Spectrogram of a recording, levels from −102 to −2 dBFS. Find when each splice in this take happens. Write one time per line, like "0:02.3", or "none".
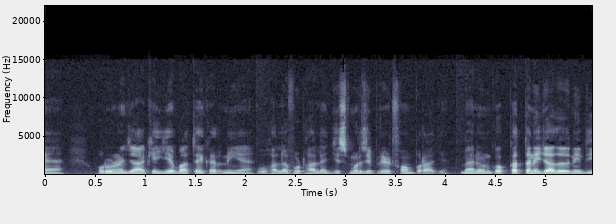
0:02.1
0:04.0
